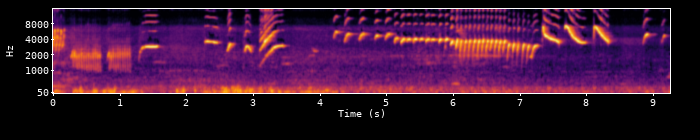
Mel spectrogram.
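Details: A canary sings a long rolling song intended to get lazy canaries singing: buzzy notes open it, then scattered whistled chips, a rapid, steady rolling trill, and fast downward sweeps at the end.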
